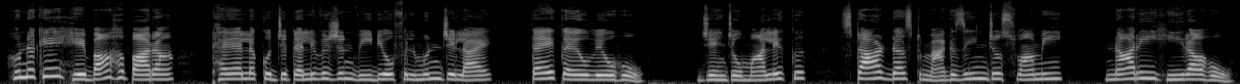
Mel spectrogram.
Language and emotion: Sindhi, neutral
